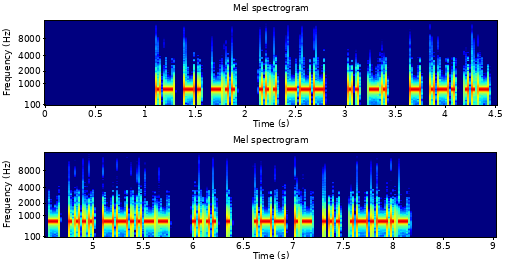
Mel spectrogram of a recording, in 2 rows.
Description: Morse code, heard as a keyed tone, about 34 wpm, 700 Hz. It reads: AND SO IN TRUTH, HE WAS.
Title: Sentences from Top 800 Words 35wpm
